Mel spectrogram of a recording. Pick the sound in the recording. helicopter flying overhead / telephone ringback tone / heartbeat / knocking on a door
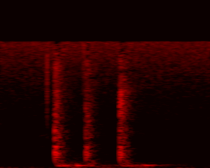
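knocking on a door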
